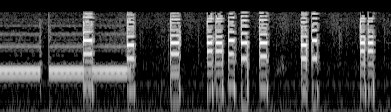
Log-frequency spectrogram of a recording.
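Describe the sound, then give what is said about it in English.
A steady telephone dial tone hums briefly, then a quick run of about ten sharp touch-tone beeps dials the number of United We Stand America to call Ross Perot, in irregular bursts, clear with no voices. “Okay, we're calling Ross Perot now.”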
